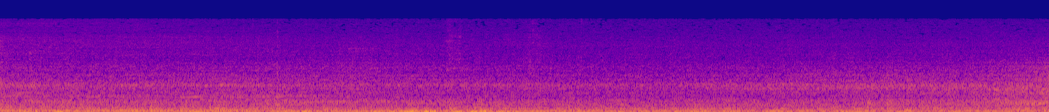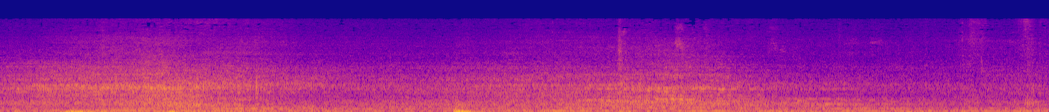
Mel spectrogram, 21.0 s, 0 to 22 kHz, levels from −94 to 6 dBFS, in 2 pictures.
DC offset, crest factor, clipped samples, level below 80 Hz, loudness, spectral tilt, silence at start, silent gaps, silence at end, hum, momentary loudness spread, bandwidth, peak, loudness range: under 0.1%; 20 dB; under 0.1%; -32 dBFS; -32 LUFS; -6.5 dB/octave; 0 s; none; 0 s; none; 11 LU; 11.5 kHz; -8 dBFS; 10 LU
